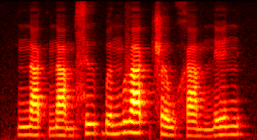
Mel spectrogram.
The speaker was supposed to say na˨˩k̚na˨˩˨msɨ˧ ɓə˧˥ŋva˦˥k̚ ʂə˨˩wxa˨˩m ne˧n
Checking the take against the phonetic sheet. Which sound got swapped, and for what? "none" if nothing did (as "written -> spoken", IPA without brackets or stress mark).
none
